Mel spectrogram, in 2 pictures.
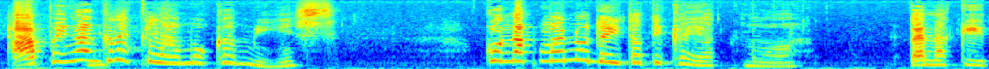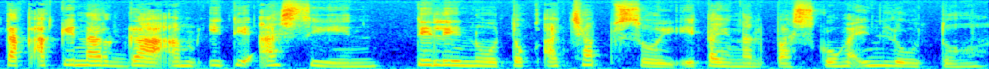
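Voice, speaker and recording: A woman's voice: fairly high pitch, expressive, normal speed, pushed and bright, slight background noise. A woman acting a dutiful young household cook who stands up for herself, in an Ilocano radio comedy drama. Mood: defiant, indignant.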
